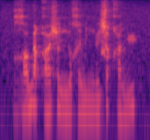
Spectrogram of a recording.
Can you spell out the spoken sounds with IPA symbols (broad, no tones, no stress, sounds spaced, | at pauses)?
ʁ ɔ w ɛ qʼ œ ɬ ɔ ɲ u χ i w i ŋ ø ɕ u qʰ œ n y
